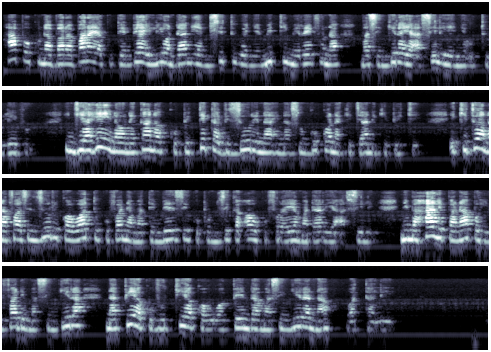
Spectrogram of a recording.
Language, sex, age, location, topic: Swahili, female, 36-49, Nairobi, government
